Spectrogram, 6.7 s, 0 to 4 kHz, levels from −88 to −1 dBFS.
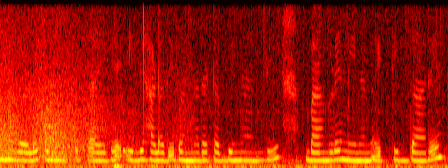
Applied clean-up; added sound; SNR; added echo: none; Crackle; 7 dB; none.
